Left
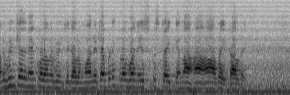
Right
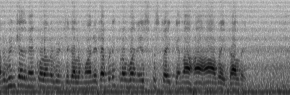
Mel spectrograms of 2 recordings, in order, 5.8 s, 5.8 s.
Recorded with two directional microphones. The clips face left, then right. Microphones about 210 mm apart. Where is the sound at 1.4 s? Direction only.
25° right (ahead or behind).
